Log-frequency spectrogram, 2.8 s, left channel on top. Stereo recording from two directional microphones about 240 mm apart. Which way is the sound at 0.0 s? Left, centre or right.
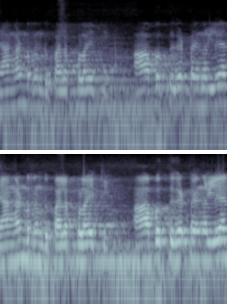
Centre.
